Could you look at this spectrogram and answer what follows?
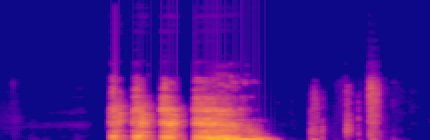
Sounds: Throat clearing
